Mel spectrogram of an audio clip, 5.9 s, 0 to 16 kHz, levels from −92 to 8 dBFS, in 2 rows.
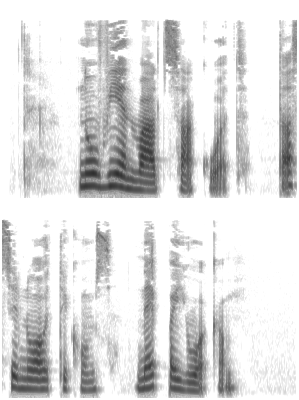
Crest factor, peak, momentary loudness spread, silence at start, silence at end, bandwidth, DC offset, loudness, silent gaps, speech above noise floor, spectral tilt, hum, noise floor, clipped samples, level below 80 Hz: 22 dB; -2 dBFS; 17 LU; 0.75 s; 0.6 s; 11.5 kHz; under 0.1%; -21 LUFS; none; 54 dB; -5 dB/octave; none; -75 dBFS; under 0.1%; -68 dBFS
